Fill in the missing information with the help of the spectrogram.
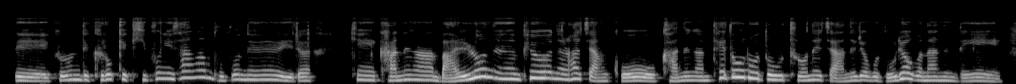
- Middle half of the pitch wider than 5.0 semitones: Yes, wide, 5.6 semitones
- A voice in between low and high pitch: No, high, 200 Hz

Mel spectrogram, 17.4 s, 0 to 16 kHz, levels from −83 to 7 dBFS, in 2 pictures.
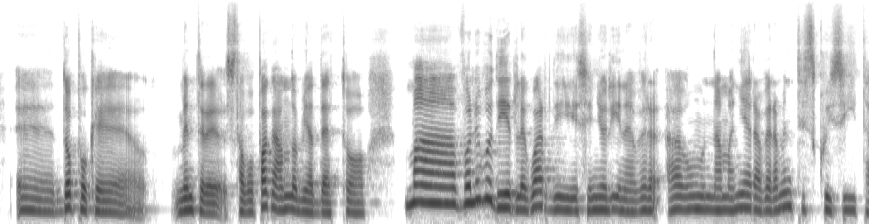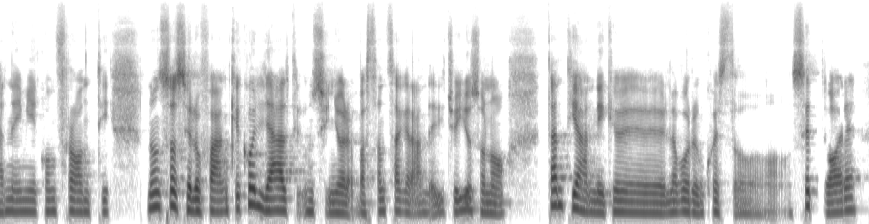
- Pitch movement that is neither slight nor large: Yes, average, 3.7 semitones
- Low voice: No, medium, 155 Hz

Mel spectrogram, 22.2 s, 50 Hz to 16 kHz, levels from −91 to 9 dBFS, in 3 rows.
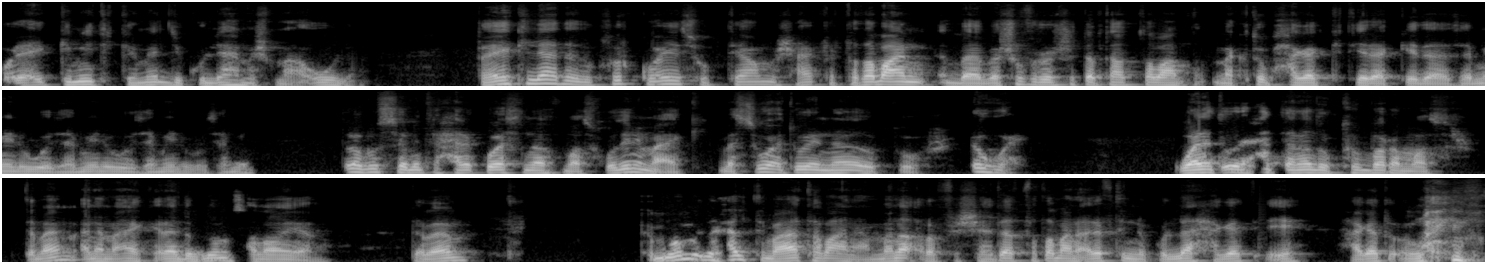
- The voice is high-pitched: No, low, 110 Hz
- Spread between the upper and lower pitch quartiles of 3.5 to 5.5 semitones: Yes, average, 4.1 semitones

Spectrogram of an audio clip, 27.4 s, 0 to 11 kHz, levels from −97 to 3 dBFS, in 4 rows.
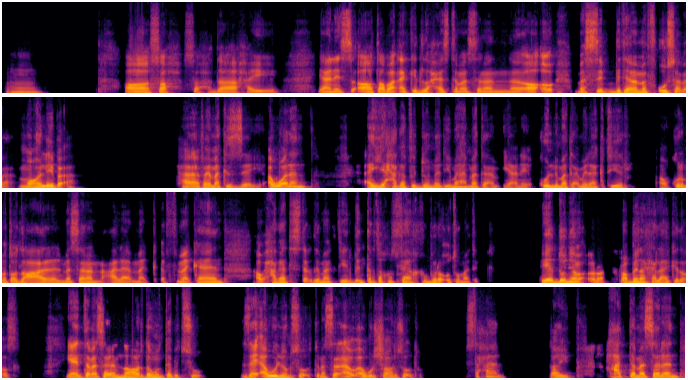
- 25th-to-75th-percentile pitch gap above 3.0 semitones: Yes, average, 4.3 semitones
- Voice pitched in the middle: Yes, medium, 145 Hz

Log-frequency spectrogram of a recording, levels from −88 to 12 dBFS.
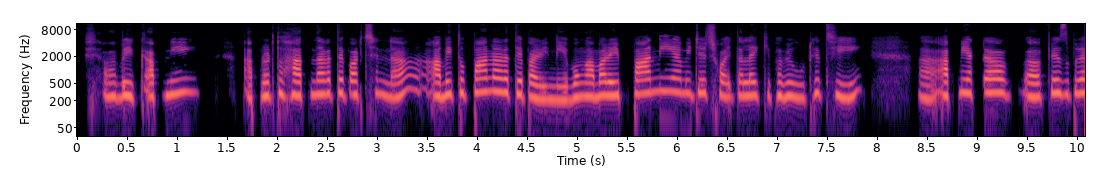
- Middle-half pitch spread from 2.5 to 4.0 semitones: Yes, average, 2.9 semitones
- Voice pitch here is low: No, very high, 270 Hz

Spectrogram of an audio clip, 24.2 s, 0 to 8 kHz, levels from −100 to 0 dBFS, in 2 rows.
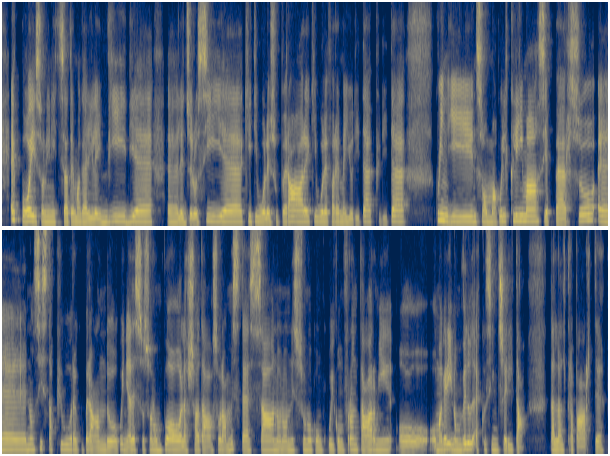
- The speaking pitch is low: No, medium, 185 Hz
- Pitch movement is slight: Yes, narrow, 2.1 semitones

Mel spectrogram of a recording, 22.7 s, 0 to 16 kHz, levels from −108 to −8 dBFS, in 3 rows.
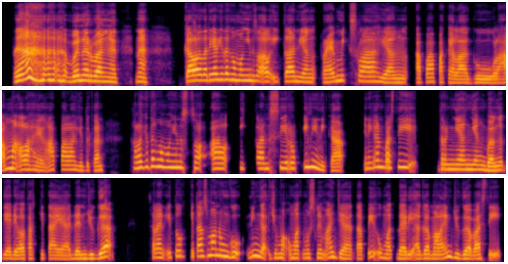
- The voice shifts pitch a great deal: Yes, wide, 6.5 semitones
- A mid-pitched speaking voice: No, high, 205 Hz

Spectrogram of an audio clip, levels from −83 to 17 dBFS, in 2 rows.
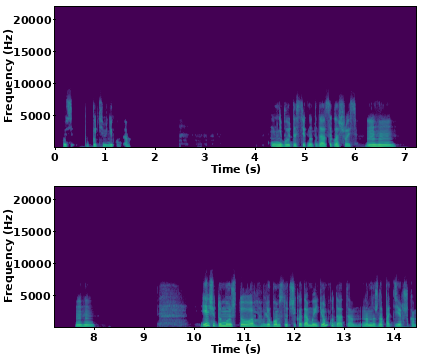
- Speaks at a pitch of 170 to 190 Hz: No, high, 200 Hz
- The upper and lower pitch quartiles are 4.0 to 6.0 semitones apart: Yes, average, 4.6 semitones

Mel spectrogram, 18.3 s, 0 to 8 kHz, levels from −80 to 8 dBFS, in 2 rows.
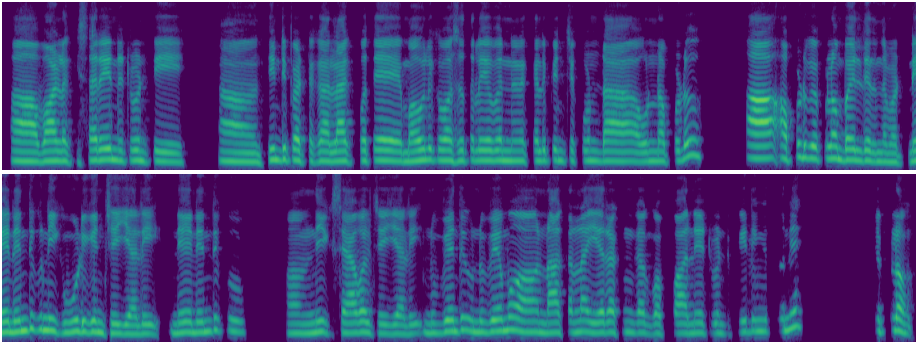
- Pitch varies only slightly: Yes, narrow, 2.1 semitones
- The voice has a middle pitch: Yes, medium, 180 Hz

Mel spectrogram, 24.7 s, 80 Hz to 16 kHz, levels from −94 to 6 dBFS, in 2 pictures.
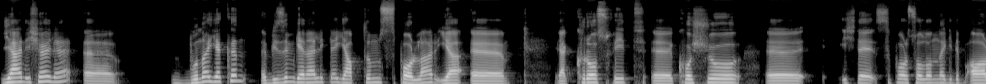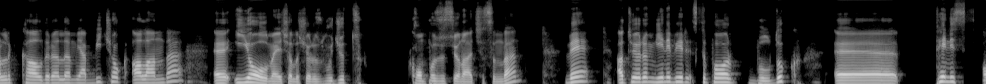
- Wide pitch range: Yes, wide, 5.7 semitones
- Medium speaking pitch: Yes, medium, 150 Hz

